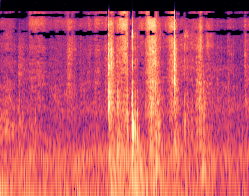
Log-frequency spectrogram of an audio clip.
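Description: Roof rain-gutter trim strip being pried up by hand from its channel along a car's roofline, giving a few quick scraping clicks in the second half.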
